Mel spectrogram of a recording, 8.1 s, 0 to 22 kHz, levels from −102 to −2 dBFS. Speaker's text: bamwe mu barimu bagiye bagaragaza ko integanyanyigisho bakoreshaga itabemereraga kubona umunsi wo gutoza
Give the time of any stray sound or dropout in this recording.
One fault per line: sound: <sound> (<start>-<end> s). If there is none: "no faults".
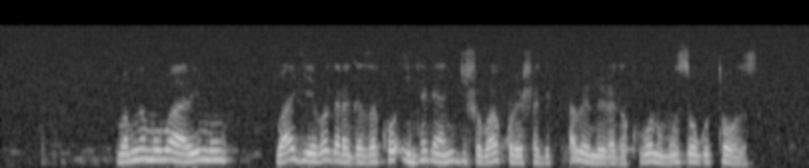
sound: dropout (5.6-5.7 s)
